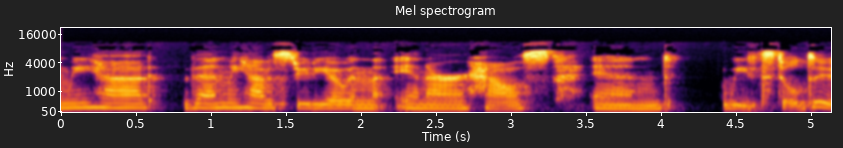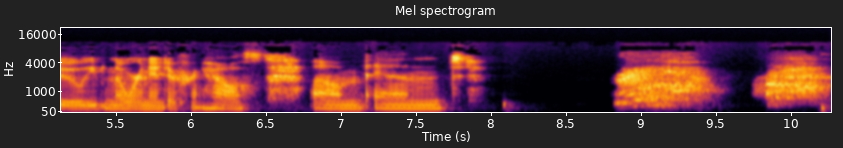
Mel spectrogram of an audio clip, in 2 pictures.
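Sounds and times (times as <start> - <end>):
speech: 0.0 - 8.1
man sneezing: 8.8 - 10.0.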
